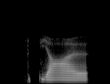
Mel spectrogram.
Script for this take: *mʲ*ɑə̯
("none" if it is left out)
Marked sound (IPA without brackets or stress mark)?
pʲ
